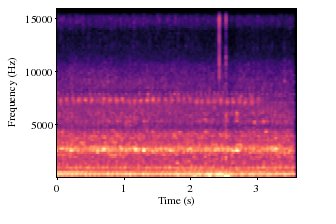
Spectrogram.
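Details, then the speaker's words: Pakistani ceiling fan that ran slowly, after fitting two new capacitors: now spinning at full, double speed with a steady even hum. A lone tap near the end comes from a worn bush; replacing the bush would cure it. "তো দেখেন আমাদের ফ্যানটা কিন্তু আগের থেকে দ্বিগুণ স্পিডে ঘুরছে, ফ্যানটার গতিটা বেড়ে গেছে, সম্পূর্ণ গতিতে ফ্যানটা"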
